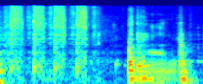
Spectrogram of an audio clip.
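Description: Plastic tissue-culture containers and a spray bottle being handled and shifted on the cabinet's bench: irregular scrapes and light knocks, with a louder knock about a second and a half in.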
